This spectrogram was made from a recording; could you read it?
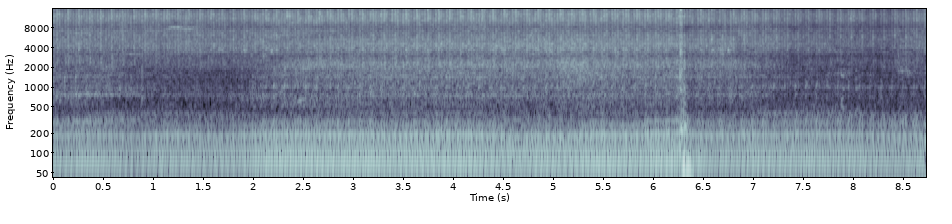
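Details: Classic VW Scirocco Scala after sitting 6 years, first start: steady, fairly even low idle with slight lope, no knocks or ticks; runs on its own, some oil smoke smelled.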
